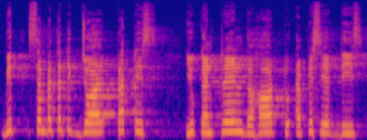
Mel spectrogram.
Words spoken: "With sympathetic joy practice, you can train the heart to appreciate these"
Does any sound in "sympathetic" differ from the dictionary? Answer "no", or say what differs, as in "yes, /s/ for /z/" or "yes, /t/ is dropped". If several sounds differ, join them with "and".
yes, /t/ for /θ/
